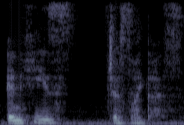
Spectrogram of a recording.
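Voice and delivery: a hushed, voiceless whisper; whispered aside. Real, not acted. Telling viewers Peter is just like us, whispered. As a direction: let it drop to a secret whisper.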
